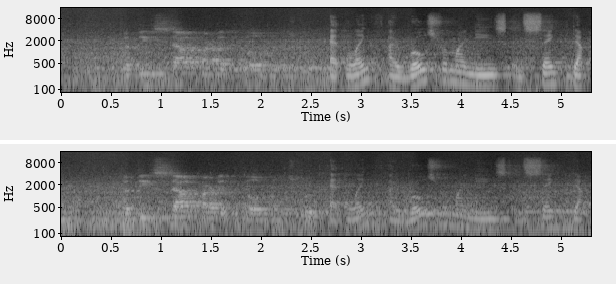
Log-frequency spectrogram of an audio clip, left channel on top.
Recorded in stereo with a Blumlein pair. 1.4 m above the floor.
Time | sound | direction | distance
0.6 | a man speaking | 15° right | 9 m
2.7 | a man speaking | 20° left | 1.5 m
